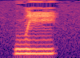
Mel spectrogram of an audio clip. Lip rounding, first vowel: unrounded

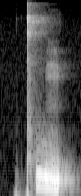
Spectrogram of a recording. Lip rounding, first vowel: rounded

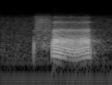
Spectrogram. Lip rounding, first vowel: unrounded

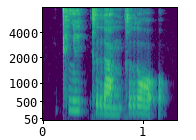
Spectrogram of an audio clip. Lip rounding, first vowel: unrounded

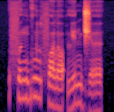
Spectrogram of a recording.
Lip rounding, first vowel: unrounded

